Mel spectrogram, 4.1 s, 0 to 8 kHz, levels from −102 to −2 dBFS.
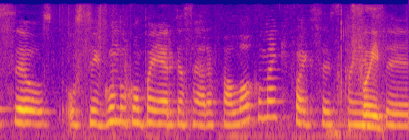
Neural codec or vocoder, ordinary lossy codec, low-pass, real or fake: vocoder, 44.1 kHz, 128 mel bands every 256 samples, BigVGAN v2; MP3, 48 kbps; 7.2 kHz; fake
